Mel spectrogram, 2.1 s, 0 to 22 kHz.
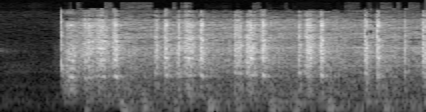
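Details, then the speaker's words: Keeway/Benelli 125cc motorcycle after carburettor clean, silence then instant catch on first turn into a light, slightly uneven popping idle; normal start, idle a bit low. "this bike is going to start first turn off the key absolutely no doubt at all"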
